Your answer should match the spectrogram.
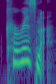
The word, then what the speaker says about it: charisma: So, my first feeling says sh. But I'm suspicious. Wait. Maybe Greek looking. I'll guess K. Charisma. Excellent. K is right.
